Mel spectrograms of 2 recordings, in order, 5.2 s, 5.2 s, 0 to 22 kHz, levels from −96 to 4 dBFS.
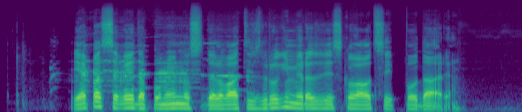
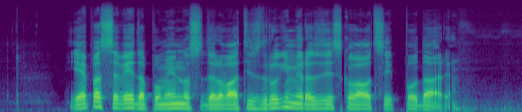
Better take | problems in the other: second | noise reduction (neural mask model RNNoise)

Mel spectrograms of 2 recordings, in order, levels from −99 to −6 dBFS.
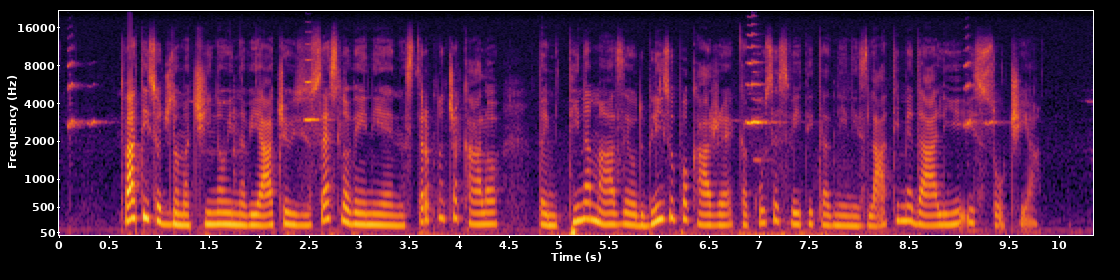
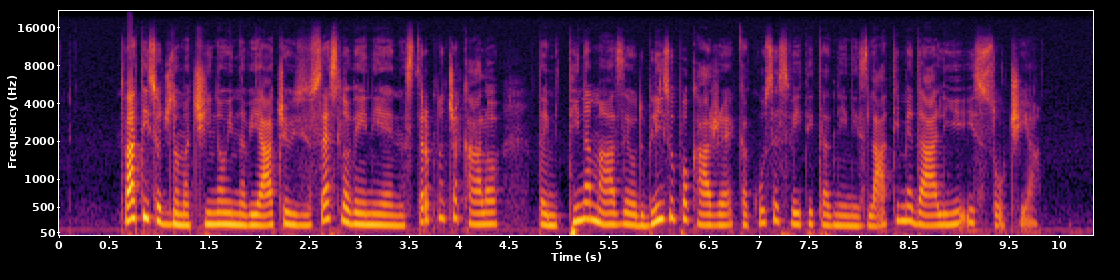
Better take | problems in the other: second | background sound (Screech); 13 dB below the speech

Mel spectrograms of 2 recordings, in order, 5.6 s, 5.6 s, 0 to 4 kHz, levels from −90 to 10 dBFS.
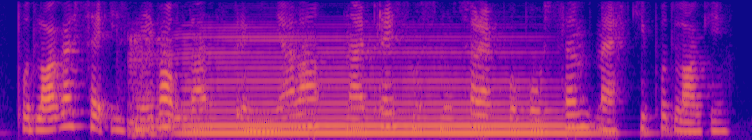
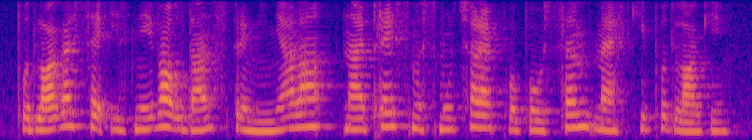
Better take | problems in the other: second | noise reduction (neural mask model RNNoise)

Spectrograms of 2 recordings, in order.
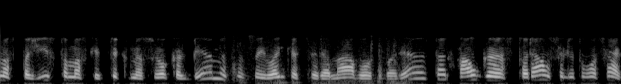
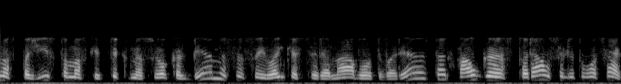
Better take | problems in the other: second | noise reduction (neural mask model RNNoise)

